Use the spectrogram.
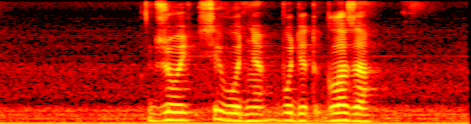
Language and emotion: Russian, neutral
